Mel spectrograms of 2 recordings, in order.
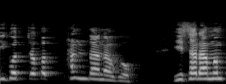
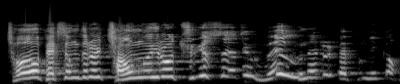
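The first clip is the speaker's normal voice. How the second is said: higher, louder indignant protest; angry Jonah; 6 semitones higher, 7 dB louder than usual. Retold or imitated. Preacher voicing Jonah raging at God's mercy, angry and loud. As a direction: spit out Jonah's outrage at grace.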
